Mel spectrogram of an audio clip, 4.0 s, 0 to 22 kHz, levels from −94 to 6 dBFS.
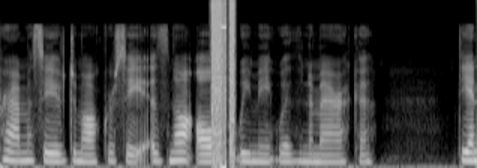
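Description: At 1.77 s a harsh burst of digital noise breaks in and lasts until 1.95 s, about 186 ms. It is the sound of an uninitialised buffer. The playback chain sent a block to the output before any audio had been written into it, so whatever values sat in that memory were played as samples. The length of the burst fits an 8192-sample buffer.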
